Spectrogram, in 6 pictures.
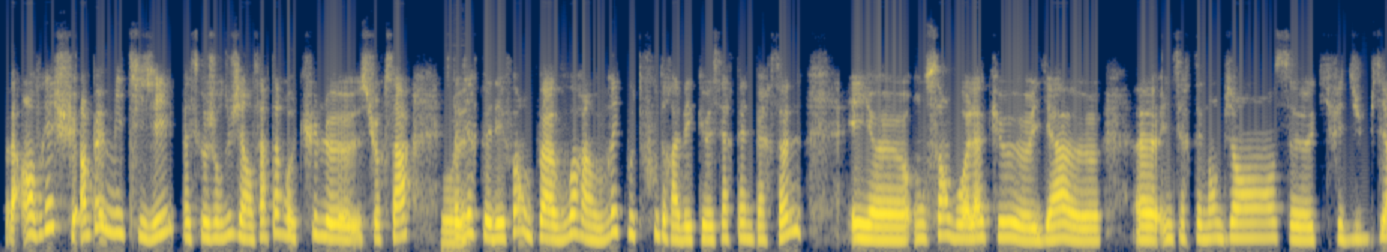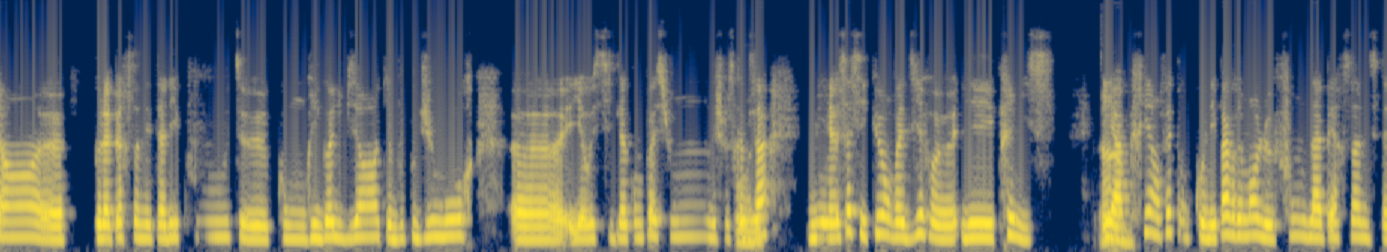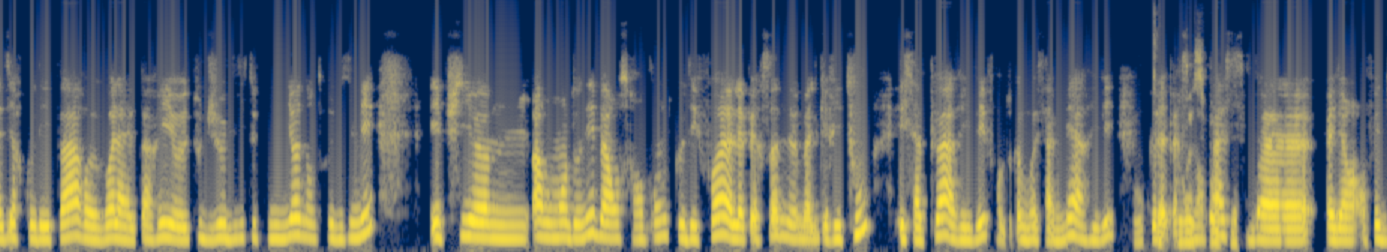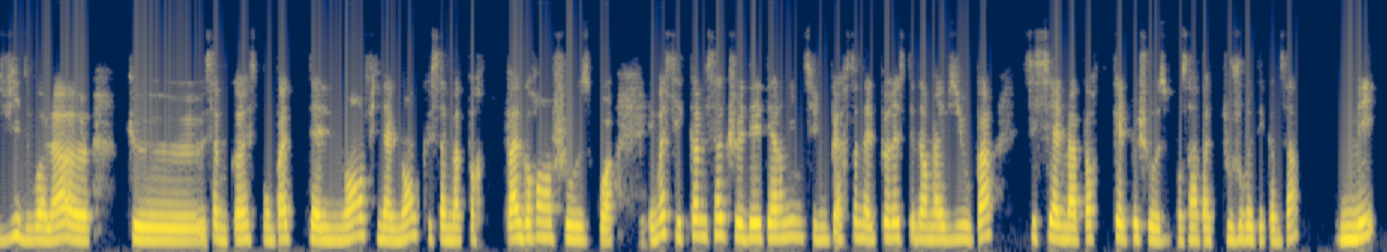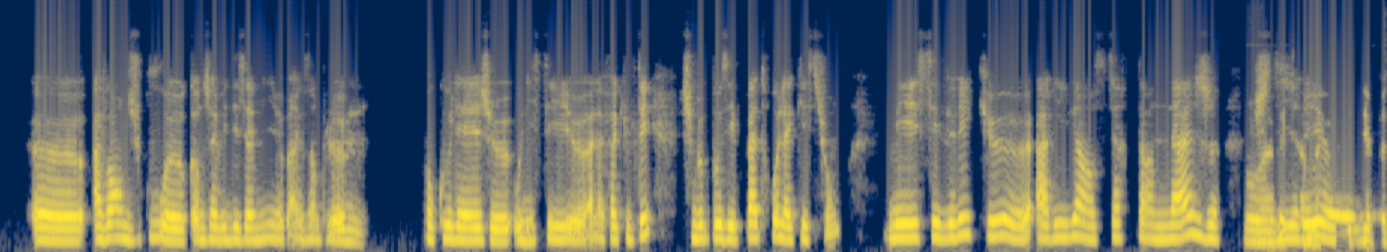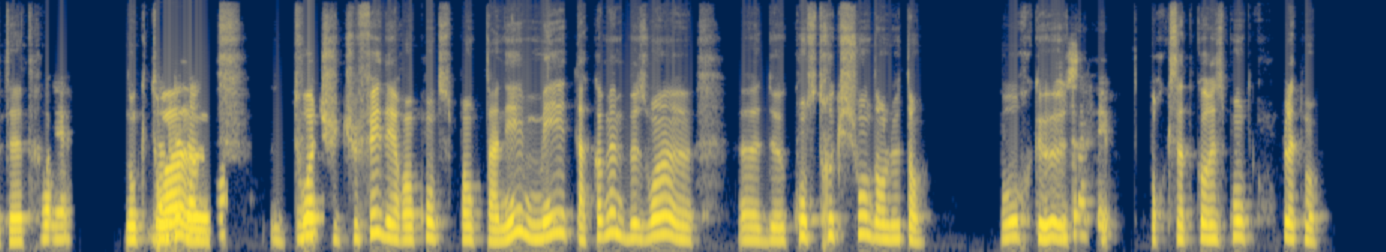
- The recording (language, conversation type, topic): French, podcast, Comment rencontres-tu des personnes qui te correspondent dans la vraie vie ?
- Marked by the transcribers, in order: unintelligible speech; unintelligible speech; stressed: "âge"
